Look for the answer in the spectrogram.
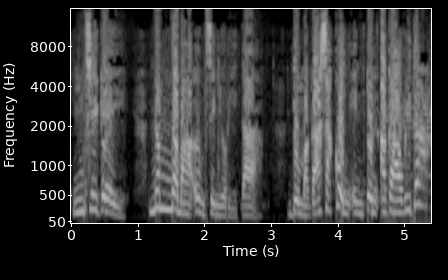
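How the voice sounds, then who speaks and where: A woman's voice: mid-range voice, very animated, a little slow, breathy edge, soft background music. A woman playing a humble, deferential village housemaid who is easily flustered, in an Ilocano radio comedy drama. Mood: obliging. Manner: exclamatory, respectful, flustered.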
